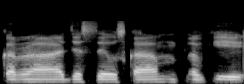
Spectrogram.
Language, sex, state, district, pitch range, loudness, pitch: Maithili, male, Bihar, Araria, 115-120 Hz, -15 LUFS, 120 Hz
